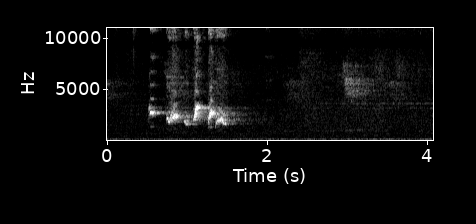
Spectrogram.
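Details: Red-whiskered bulbul singing while dancing, known in Vietnam as hót múa: a single quick burst of four or five bright, warbled notes jumping up and down, then quiet background hiss.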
